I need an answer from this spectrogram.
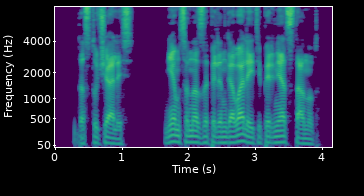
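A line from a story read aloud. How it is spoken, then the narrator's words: Angry remark. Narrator (Russian): сердито заметил Олег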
